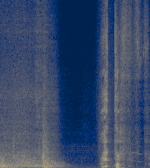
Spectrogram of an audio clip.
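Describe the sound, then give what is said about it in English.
A desk drawer, the second from the top on the right, slides open with a rough, rumbling scrape, then after a short pause two sharp wooden knocks sound, with no voices. “Now, go to your desk and open the second drawer from the top on the right.”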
